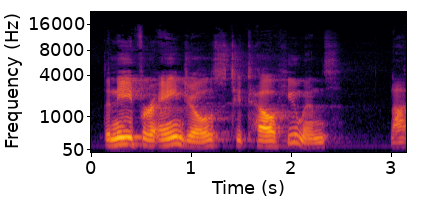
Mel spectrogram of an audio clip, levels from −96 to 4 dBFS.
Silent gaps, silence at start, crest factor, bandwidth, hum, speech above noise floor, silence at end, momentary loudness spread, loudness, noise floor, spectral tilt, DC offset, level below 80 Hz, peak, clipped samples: none; 0.15 s; 18 dB; 10.5 kHz; none; 26 dB; 0 s; 15 LU; -22 LUFS; -48 dBFS; -6 dB/octave; under 0.1%; -88 dBFS; -4 dBFS; under 0.1%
